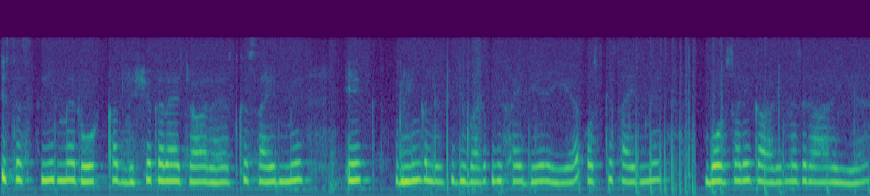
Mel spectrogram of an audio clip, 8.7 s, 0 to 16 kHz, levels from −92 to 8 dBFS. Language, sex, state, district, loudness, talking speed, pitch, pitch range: Hindi, female, Uttar Pradesh, Budaun, -18 LUFS, 225 wpm, 290 Hz, 280-305 Hz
